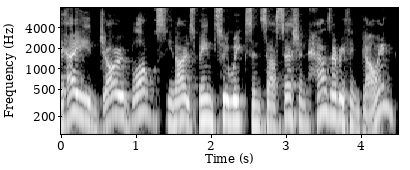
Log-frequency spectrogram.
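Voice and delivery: uneasy follow-up call tone that plants doubt; doubtful inflection. Shown as a demonstration. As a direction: sound unsure whether it worked. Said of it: "Hear the inflection in my voice?".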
